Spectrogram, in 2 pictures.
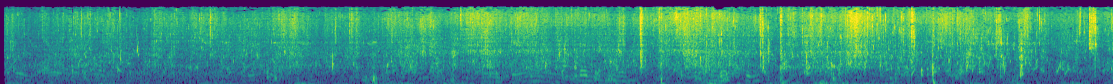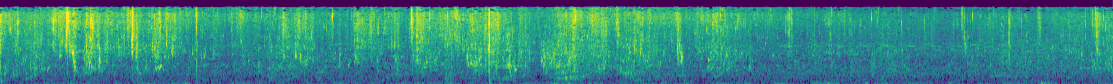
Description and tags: Walking on the shore, splashing
Feet splash in the water as they walk on the shore.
